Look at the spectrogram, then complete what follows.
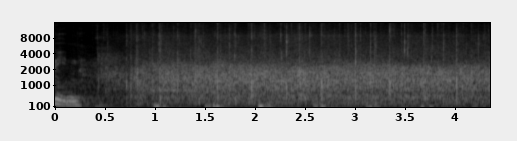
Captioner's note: audience applauding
